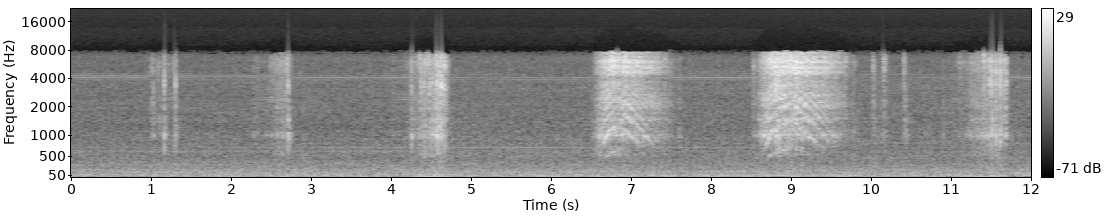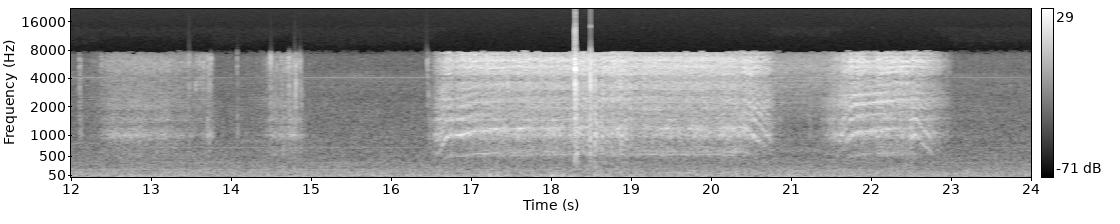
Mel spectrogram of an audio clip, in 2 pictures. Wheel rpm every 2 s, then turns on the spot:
0, 0, 10, 20, 30, 10, 20, 10, 100, 160, 80, 40.
4-6 10-16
